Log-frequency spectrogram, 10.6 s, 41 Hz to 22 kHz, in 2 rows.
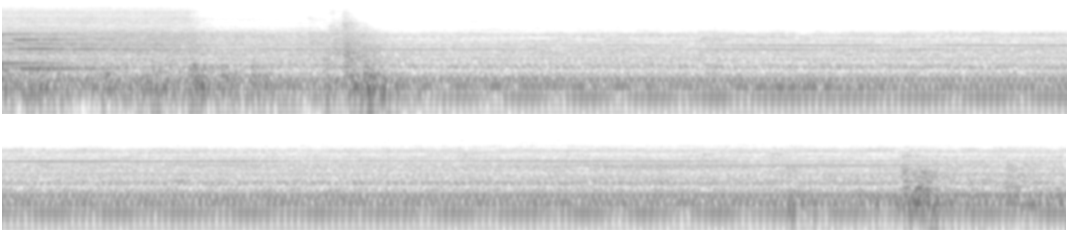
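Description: Inside an Aichi Loop Railway 2000-series electric train car: the last notes of a chime at the start, a thump about two seconds in, then the train's steady electrical hum with a faint pulsing drone underneath.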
